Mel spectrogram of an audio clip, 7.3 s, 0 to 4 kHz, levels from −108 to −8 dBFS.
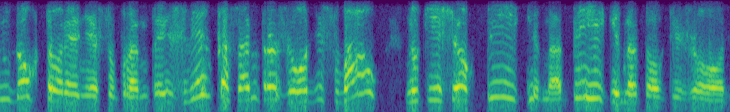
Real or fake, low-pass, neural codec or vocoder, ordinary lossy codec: fake; 3.6 kHz; vocoder, 44.1 kHz, 128 mel bands every 512 samples, BigVGAN v2; Opus, 32 kbps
